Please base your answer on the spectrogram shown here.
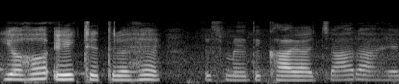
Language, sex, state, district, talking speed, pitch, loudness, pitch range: Hindi, female, Madhya Pradesh, Dhar, 135 wpm, 210 Hz, -18 LUFS, 200-225 Hz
